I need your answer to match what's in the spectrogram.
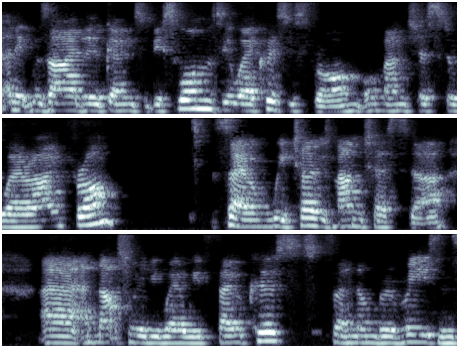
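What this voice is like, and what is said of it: Mancunian accent. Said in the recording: “my Mancunian accent”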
